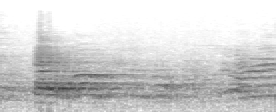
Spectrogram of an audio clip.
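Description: Indistinct voices of people talking in a large indoor hall, with a louder voice starting suddenly about a quarter second in.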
